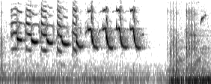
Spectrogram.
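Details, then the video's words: Caged female Javan myna repeating a short falling whistled note about twice per second, eight or nine times, followed by a couple of broad clattering knocks. "Jalak Kebo gacor Full isian Biarpun Betina Tetap rajin Ngoceh"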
